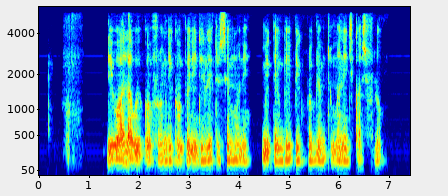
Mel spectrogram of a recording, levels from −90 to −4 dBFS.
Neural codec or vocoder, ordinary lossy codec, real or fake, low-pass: vocoder, 22.05 kHz, 80 mel bands, HiFi-GAN; MP3, 48 kbps; fake; 5.4 kHz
